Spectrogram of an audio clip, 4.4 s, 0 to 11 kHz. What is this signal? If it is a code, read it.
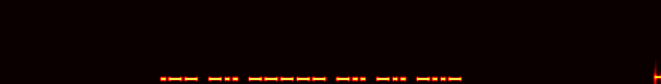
Morse code, heard as a keyed tone, about 43 wpm, 700 Hz. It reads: WD0DDX
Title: USA Call Signs - 3x Character Spacing - 45wpm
